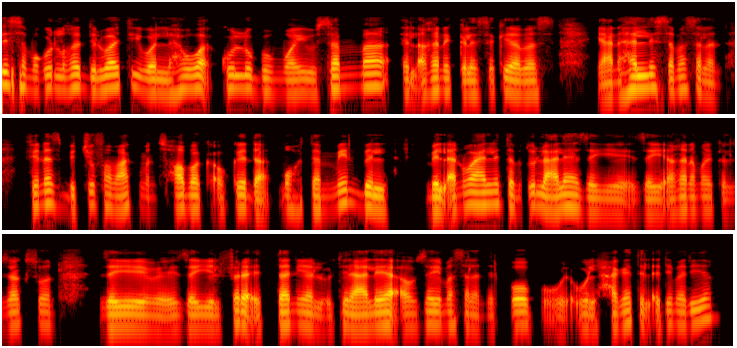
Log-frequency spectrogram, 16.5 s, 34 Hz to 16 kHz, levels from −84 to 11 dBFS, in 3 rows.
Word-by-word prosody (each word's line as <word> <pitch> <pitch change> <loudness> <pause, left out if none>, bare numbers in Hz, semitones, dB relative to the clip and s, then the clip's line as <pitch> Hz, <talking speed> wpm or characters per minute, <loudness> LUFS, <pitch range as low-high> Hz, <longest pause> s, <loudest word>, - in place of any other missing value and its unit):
لسه 165 -3 0
موجود 135 +3 -3
لغاية 140 +3 +1
دلوقتي، 145 +3 +1
والّا 115 -2 0
هو 135 +2 +3
كله 140 0 -1
بما 115 -3 -3
يسمى 140 +7 +2
الأغاني 120 +2 +1
الكلاسيكية 105 +1 0
بس؟ 105 0 -3 0.3
يعني - - +2
هل 135 +2 +5
لسه 145 -5 -1
مثلًا 110 -9 -5 0.3
في 130 - -2
ناس 145 -2 +1
بتشوفها 125 +2 -6
معاك 115 +2 +1
من 105 -2 -13
صحابك 115 +1 +1
أو - - -3
كده 115 -2 +1
مهتمين 110 +5 -2
بال 115 -4 +2 0.3
بالأنواع 130 +6 +5
اللي 135 +1 +2
أنت 140 - -2
بتقول 120 +4 -3
لي 110 - +7
عليها 120 +3 +4
زي 95 -3 -5
زي 95 +2 -3
أغاني 110 -1 0
مايكل 105 -4 -8
جاكسون، 110 +2 -4 0.4
زي 95 -2 +2
زي 95 +1 -1
الفرق 95 - +3
التانية 110 -1 +2
اللي 90 -3 -7
قُلت 90 - -12
لي 100 - +3
عليها، 105 +3 +6
أو 100 +2 0
زي 115 +2 -1
مثلًا 105 -4 -6
البوب، 110 +5 0
و - - -8
والحاجات 115 +4 -2
القديمة 115 -1 -4
ديّة؟ 135 +7 -3
115 Hz, 195 wpm, -27 LUFS, 105-130 Hz, 0.4 s, لي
